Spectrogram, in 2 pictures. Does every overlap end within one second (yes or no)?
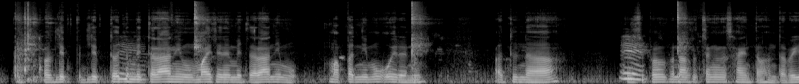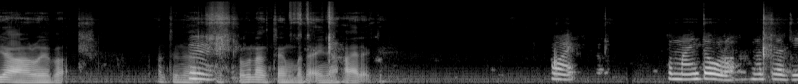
yes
